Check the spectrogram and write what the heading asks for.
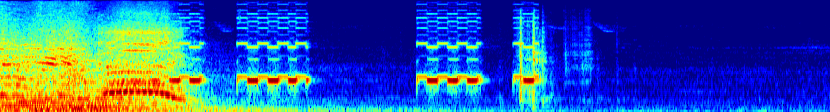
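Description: Telephone ringing with a trilling electronic ring in short bursts about a second apart, the third one shorter. Loud music with voices is heard at the start, before the ringing begins.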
